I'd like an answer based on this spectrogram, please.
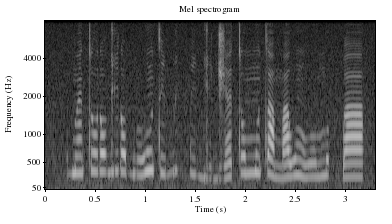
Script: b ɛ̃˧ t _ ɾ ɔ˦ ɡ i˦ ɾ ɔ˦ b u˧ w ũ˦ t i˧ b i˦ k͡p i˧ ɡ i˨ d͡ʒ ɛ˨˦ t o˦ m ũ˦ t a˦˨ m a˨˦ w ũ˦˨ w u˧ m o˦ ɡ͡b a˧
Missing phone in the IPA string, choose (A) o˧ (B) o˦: B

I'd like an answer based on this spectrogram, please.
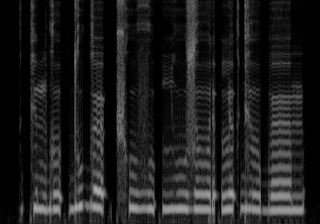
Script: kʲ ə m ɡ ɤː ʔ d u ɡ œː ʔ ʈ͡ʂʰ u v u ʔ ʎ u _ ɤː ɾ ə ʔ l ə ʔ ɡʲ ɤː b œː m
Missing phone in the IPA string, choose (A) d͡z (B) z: B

